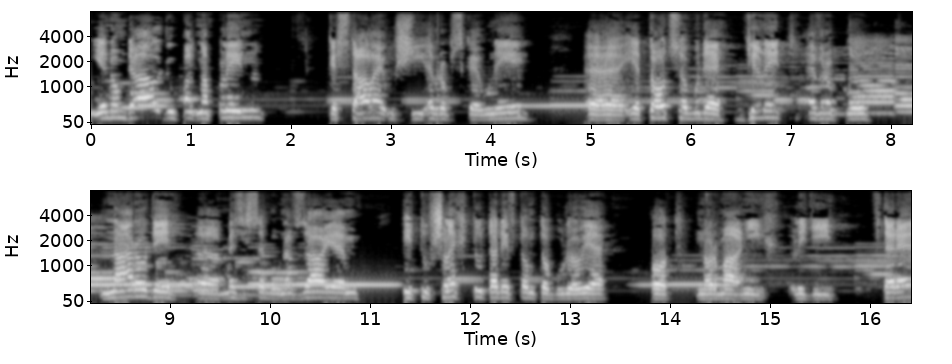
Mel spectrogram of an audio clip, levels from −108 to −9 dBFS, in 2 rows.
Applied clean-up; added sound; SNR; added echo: classical method Wiener filter.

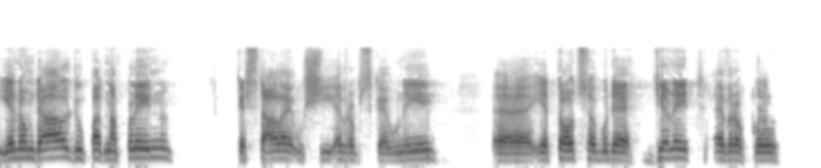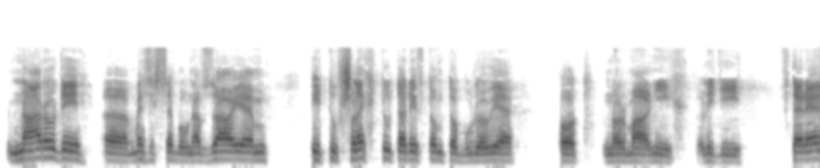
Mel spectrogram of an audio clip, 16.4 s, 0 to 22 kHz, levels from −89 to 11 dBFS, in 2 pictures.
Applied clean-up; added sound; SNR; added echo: neural mask model Resemble Enhance denoiser.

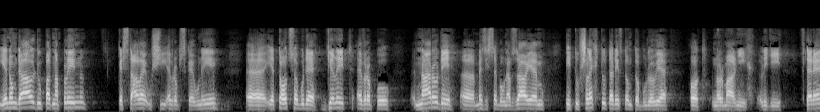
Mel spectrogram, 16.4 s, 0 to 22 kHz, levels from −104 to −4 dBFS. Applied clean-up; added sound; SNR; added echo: none; none; none; none.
